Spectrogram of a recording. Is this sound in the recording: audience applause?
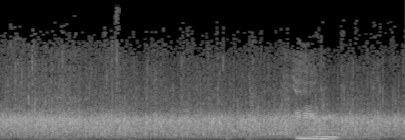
yes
